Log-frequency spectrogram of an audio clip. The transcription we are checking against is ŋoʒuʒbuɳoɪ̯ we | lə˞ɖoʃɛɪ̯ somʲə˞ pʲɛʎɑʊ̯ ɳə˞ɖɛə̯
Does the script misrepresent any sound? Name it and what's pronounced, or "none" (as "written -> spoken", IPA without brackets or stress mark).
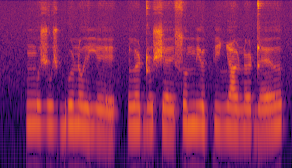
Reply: w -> j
